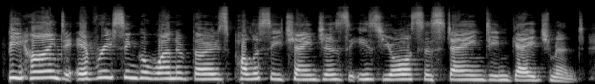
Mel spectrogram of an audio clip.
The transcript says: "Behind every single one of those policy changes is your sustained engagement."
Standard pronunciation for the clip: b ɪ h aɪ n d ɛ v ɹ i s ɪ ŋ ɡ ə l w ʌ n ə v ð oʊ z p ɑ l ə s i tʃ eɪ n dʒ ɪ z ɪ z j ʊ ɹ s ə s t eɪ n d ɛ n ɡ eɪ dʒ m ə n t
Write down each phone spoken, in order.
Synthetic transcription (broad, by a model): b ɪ h aɪ n d ɛ v ɹ i s ɪ ŋ ɡ ə l w ʌ n ə v ð oʊ z p ɑ l ə s i tʃ eɪ n dʒ ɪ z ɪ z j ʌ ɹ s ə s t eɪ n d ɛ n ɡ eɪ dʒ m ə n t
